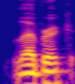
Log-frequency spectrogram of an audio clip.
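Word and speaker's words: Lebryk: Am I pronouncing his name correctly? I believe it's Lebrick. Lebrick, okay.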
